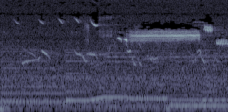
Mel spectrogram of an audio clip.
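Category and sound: bird, savannah sparrow song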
